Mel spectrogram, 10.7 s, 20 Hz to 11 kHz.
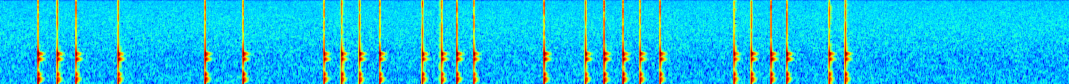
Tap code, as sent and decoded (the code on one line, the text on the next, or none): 3-1 1-1 4-4 1-5 4-2
LATER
